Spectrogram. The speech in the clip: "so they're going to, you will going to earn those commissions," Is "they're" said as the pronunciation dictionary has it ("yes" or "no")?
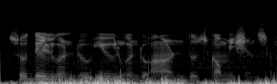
no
